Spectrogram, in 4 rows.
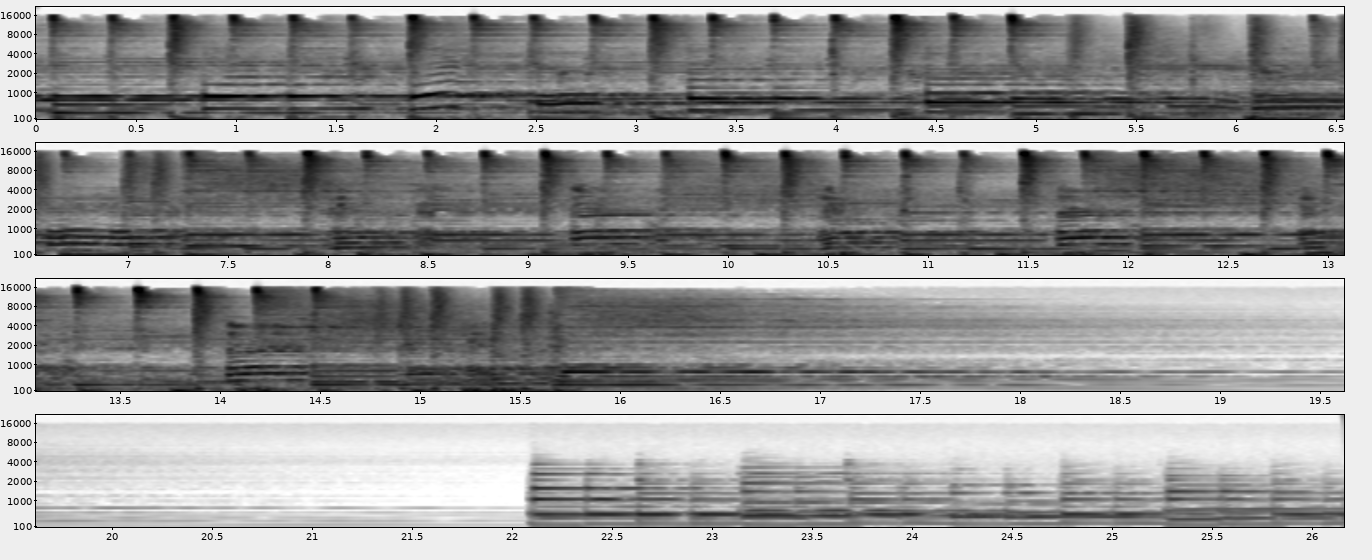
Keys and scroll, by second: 6.0 F1, 8.9 F1, 9.3 F2, 15.8 ctrl+d, 15.9 Escape, 16.3 F2, 20.5 F1, 21.8 F1, 21.9 F2, 25.4 F1, 25.6 F2.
